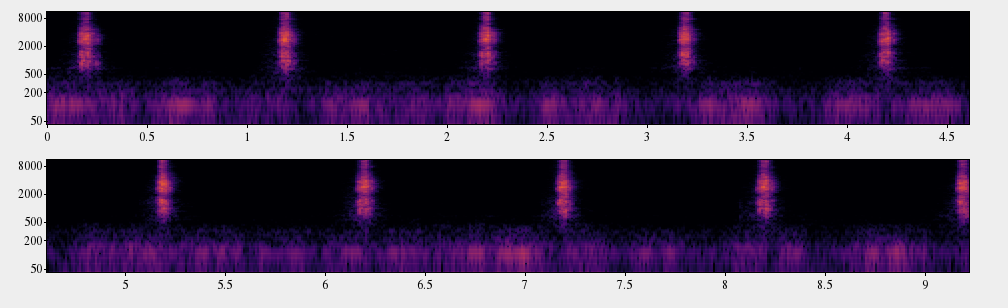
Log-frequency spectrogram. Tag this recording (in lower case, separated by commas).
clock, tick-tock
